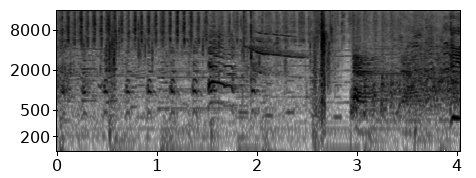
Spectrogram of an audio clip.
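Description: Chicken clucking as a comic sound effect: a quick run of short clucks about a second in, over background music.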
